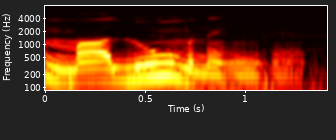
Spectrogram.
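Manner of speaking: मालूम said slowly with a long ऊ; slow corrected word. Shown as a demonstration. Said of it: "मालूम नहीं होता है". (मालूम में लंबा ऊ खींचकर)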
